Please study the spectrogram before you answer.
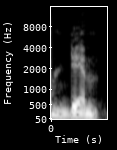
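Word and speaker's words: damn: এম এর পরে যদি এন থাকে তাহলে এন সাইলেন্ট থাকবে। এম কিন্তু না। যেমন একটা এক্সাম্পল দেখো ড্যাম।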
